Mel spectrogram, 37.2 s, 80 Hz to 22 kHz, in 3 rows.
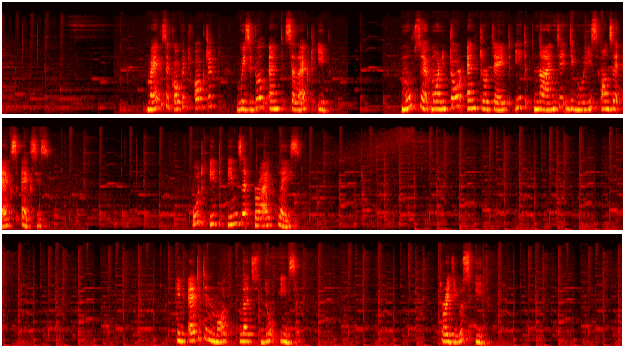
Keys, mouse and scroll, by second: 2.0 click, 4.3 click, 5.1 click, 7.4 g, 7.9 z, 10.1 click, 11.7 middle click, 11.8 r, 12.7 x, 13.3 9, 13.5 0, 14.9 click, 15.8 g, 16.3 y, 20.2 click, 21.0 scroll up 2, 21.4 shift+middle click, 21.7 scroll down 2, 21.8 g, 22.2 z, 24.9 click, 25.4-27.2 middle drag, 27.7 Tab, 29.3 click, 31.5 i, 32.8 click, 33.7 s, 36.8 click.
